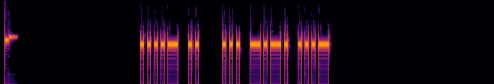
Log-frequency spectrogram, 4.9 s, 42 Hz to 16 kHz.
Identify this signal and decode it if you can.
Morse code, heard as a keyed tone, about 34 wpm, 700 Hz. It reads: 4I SCV
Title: Winter Field Day Exchanges Encore 35wpm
